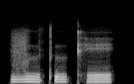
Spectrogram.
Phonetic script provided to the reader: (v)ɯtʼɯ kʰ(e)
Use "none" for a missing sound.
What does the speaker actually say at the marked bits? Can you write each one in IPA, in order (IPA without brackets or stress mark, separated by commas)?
v, e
